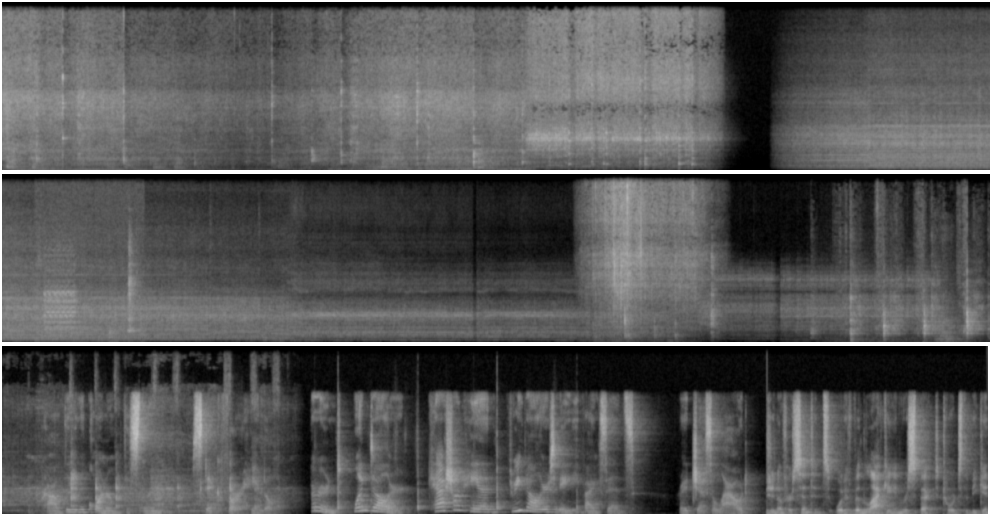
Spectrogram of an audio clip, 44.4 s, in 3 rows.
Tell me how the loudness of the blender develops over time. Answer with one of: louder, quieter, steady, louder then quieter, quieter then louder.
quieter then louder.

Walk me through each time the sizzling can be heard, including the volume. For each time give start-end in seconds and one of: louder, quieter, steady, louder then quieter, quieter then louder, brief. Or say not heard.
0.0-10.8 quieter then louder
23.4-25.8 brief.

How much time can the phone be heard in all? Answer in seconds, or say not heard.
2 s.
